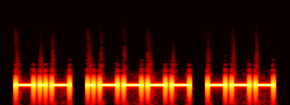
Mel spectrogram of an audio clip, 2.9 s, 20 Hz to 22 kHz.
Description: Morse code, heard as a keyed tone, about 20 wpm, 700 Hz. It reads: K 1 O
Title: USA Call Signs - 8x Character Spacing - 20wpm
